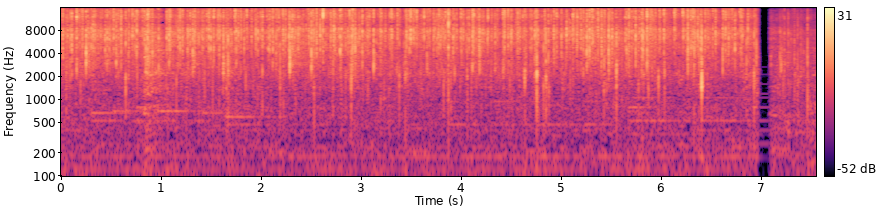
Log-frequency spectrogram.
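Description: Steady rain with many separate drops striking close by, under soft background music with a few held notes. The sound cuts out for a moment near the end.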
